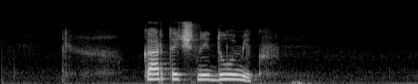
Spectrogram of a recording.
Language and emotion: Russian, neutral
